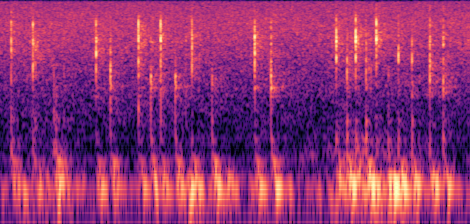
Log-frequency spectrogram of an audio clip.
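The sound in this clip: Text typed on a mobile device keypad, faint clicking of many quick, irregular key presses in a steady run with no voices.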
